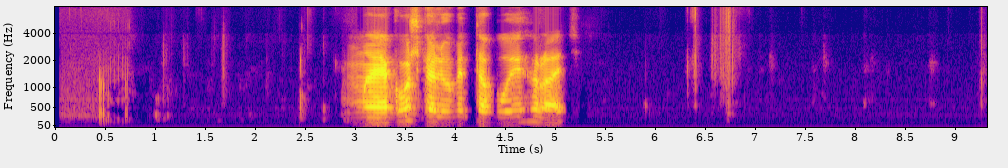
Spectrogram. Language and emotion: Russian, neutral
